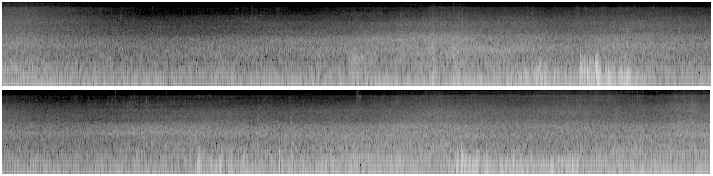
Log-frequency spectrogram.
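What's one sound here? Traffic hums steadily on a wet street outdoors.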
